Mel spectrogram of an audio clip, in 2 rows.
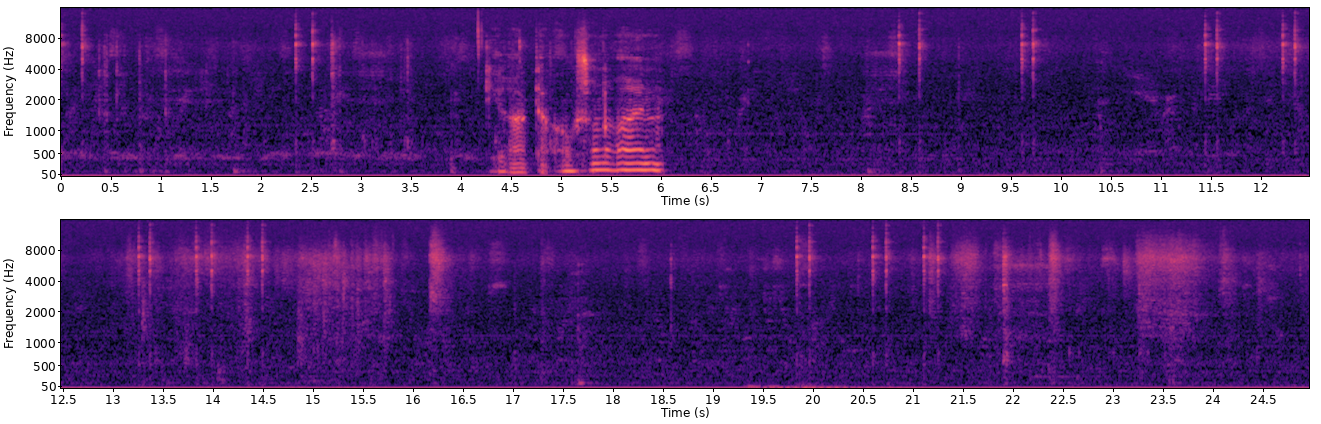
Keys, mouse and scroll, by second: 0.2-2.0 right drag, 2.4-4.0 right drag, 3.0-5.8 middle drag, 6.6 middle click, 8.4-11.2 right drag, 11.6-16.0 right drag, 20.0-22.6 right drag, 22.6-24.2 middle drag, 24.2-24.6 scroll down 1, 24.6-24.9 middle drag.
